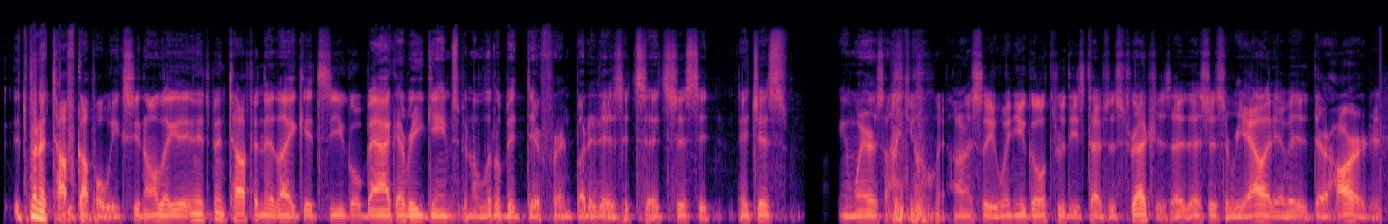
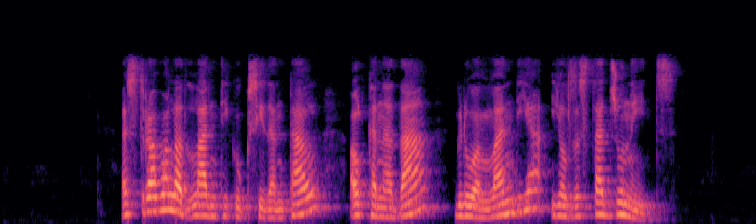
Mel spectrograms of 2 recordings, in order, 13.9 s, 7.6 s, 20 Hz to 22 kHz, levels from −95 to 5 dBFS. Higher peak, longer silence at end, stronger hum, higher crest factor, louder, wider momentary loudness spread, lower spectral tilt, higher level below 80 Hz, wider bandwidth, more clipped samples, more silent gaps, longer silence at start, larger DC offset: about the same, -2 dBFS vs -4 dBFS; second, 0.1 s vs 0.85 s; neither; about the same, 20 dB vs 20 dB; about the same, -23 LUFS vs -24 LUFS; second, 8 LU vs 11 LU; about the same, -6.5 dB/octave vs -5.5 dB/octave; first, -56 dBFS vs -66 dBFS; first, 12.5 kHz vs 8 kHz; neither; neither; second, 0.15 s vs 1.2 s; neither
